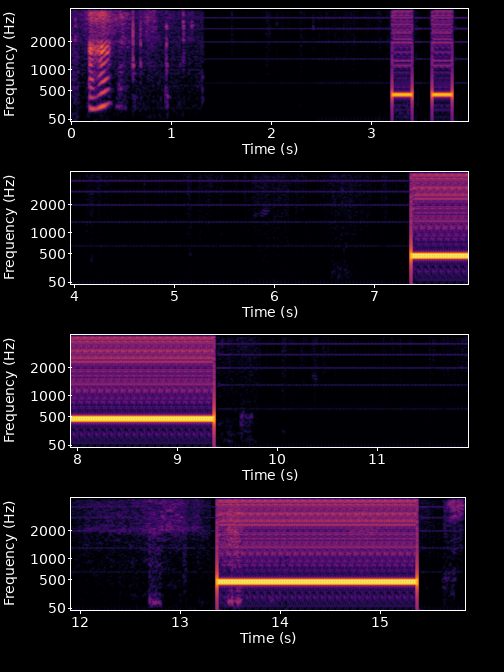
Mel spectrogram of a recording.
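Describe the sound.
Telephone line tones sound as a call is transferred to voicemail: two short beeps, then two long, steady tones of about two seconds each, separated by silence.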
